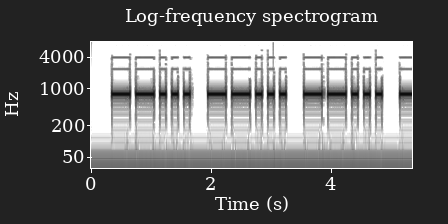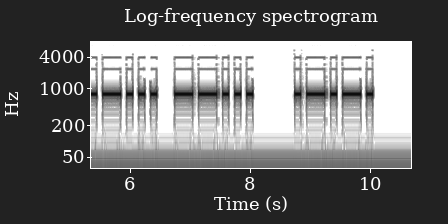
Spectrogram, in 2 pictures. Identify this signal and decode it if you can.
Morse code, heard as a keyed tone, about 12 wpm, 800 Hz. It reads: 77777 <AR>
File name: CW gyakorlas 7 10 baud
